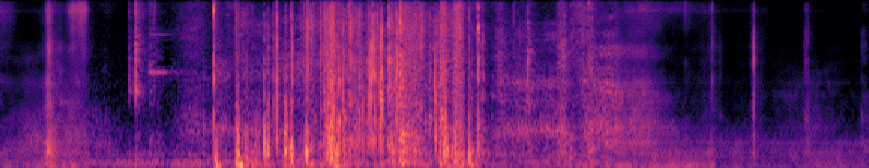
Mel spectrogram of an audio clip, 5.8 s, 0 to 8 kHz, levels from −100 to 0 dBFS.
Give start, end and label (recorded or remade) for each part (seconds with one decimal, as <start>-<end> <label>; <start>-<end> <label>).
0.0-0.6 remade; 0.6-4.1 recorded; 4.1-5.8 remade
